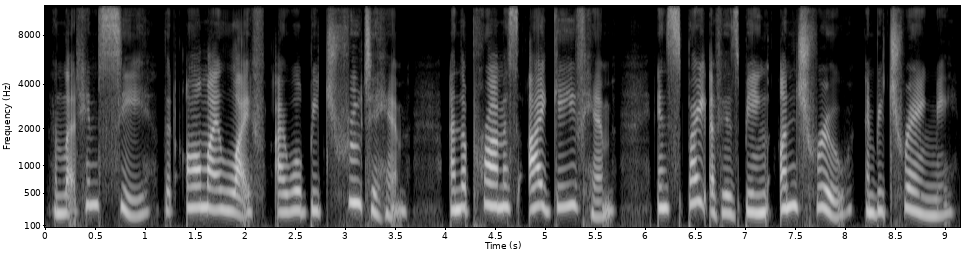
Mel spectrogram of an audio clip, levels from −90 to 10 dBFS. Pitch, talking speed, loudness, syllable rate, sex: 265 Hz, 190 wpm, -18 LUFS, 4.5 syllables/s, female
